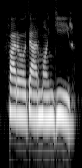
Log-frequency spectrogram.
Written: Faradarmāngir

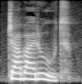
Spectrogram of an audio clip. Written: Jabarūt

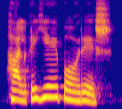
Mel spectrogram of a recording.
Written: Bāreš

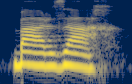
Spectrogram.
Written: Barzax

